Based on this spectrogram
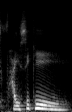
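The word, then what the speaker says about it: φυσική: And the pronunciation of the word is phaisiki.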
